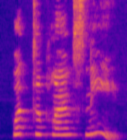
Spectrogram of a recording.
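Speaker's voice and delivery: title sung out high on do; title read high. Shown as a demonstration. Teacher announcing the book title, high and bright. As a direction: lift the title up brightly for the class.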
